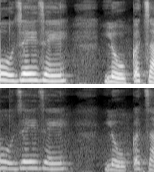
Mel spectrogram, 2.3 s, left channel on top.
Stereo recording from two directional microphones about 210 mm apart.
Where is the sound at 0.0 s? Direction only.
50° left (ahead or behind).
